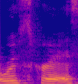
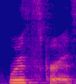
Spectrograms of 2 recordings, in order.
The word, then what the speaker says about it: Ruth's Chris: going we got a gift card to uh ruth chris and so i think we're gonna try to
